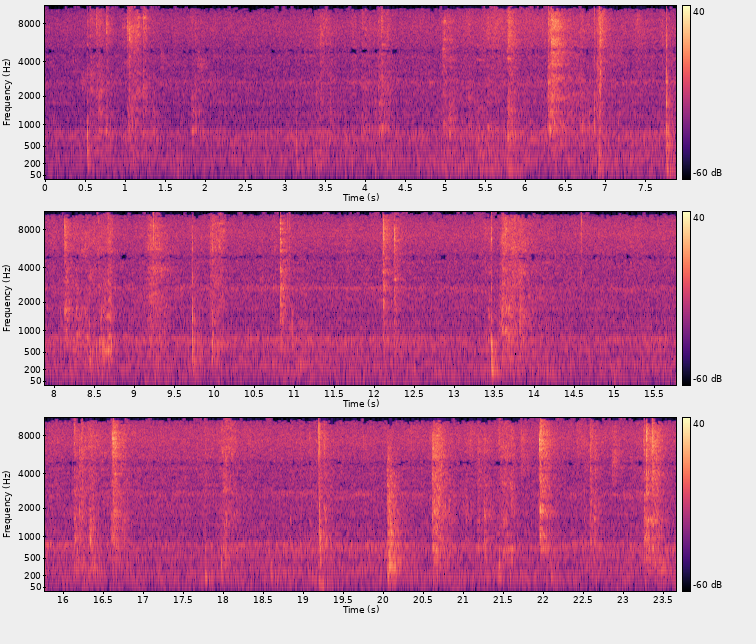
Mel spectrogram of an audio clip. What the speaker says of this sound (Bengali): তার ফিলেগুলো আমি কাটছি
